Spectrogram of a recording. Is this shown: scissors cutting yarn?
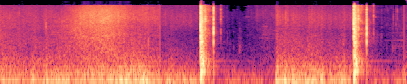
no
